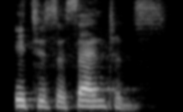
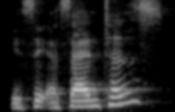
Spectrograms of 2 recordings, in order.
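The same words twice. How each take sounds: First: "It is a sentence" said with a falling tune; statement tune. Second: "sentence" lifted at the end, rising; question tune. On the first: Teacher demos a sentence as a statement, falling. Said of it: "A sentence can end as if it is a question". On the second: Teacher turns the sentence into a question, rising tune. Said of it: "by using tonality". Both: Shown as a demonstration.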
